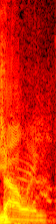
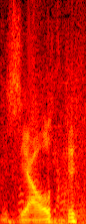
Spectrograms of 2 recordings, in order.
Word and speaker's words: Xiaolin: Shaolin. Shaolin. Xiaolin? You pronounce it Shaolin, not Xiao. Yeah, whatever.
